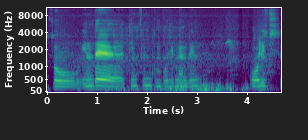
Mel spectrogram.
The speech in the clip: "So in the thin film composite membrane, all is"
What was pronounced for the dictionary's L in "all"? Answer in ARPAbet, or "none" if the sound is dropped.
L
